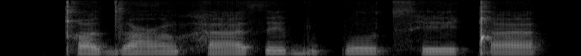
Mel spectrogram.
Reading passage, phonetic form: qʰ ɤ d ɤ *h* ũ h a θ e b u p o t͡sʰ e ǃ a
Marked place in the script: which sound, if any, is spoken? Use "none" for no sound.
ʕ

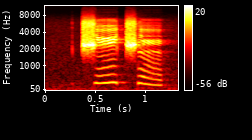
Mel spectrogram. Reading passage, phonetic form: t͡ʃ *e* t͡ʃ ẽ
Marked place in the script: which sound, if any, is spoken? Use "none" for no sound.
e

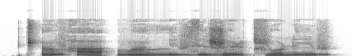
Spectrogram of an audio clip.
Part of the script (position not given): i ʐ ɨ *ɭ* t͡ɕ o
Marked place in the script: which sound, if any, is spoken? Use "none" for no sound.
ɭ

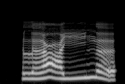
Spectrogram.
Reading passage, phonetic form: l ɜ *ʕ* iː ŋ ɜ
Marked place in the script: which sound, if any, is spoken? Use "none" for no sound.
ʕ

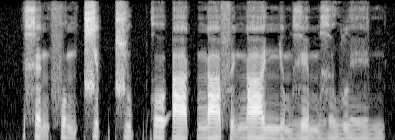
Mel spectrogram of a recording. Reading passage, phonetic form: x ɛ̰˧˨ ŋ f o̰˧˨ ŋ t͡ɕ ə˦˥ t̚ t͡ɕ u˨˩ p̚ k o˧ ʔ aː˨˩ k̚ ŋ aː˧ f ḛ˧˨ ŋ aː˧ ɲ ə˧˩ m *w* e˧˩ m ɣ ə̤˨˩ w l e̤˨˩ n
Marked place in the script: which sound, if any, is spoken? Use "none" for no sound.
ɣ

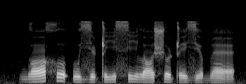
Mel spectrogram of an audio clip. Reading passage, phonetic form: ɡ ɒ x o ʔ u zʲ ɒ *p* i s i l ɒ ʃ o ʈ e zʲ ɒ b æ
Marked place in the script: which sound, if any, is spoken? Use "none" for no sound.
ʈ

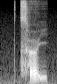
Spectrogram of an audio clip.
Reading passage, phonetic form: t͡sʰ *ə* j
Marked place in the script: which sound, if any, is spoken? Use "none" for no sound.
ə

